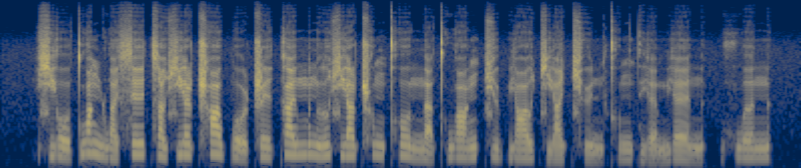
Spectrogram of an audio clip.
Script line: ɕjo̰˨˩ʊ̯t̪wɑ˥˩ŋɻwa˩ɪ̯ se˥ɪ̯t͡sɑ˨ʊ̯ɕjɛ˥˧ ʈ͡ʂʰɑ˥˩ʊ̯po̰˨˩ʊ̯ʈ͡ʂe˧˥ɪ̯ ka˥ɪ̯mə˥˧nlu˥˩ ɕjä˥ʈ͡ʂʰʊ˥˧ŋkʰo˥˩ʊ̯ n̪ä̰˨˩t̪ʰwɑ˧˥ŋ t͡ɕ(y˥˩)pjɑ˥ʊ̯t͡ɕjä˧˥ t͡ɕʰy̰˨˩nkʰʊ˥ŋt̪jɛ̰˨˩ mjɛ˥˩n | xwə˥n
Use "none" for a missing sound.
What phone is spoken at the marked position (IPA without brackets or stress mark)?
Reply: y˥˩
